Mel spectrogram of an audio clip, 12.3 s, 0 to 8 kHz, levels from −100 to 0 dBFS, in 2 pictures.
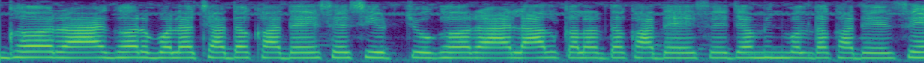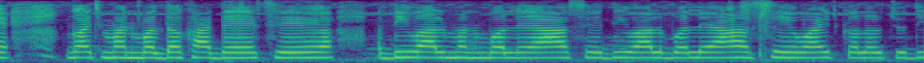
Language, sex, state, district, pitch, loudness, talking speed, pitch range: Halbi, female, Chhattisgarh, Bastar, 255 Hz, -21 LUFS, 170 wpm, 255-260 Hz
